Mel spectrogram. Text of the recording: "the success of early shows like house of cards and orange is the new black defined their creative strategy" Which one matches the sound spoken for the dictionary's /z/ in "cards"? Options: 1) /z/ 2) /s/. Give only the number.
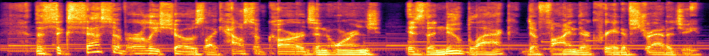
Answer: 1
